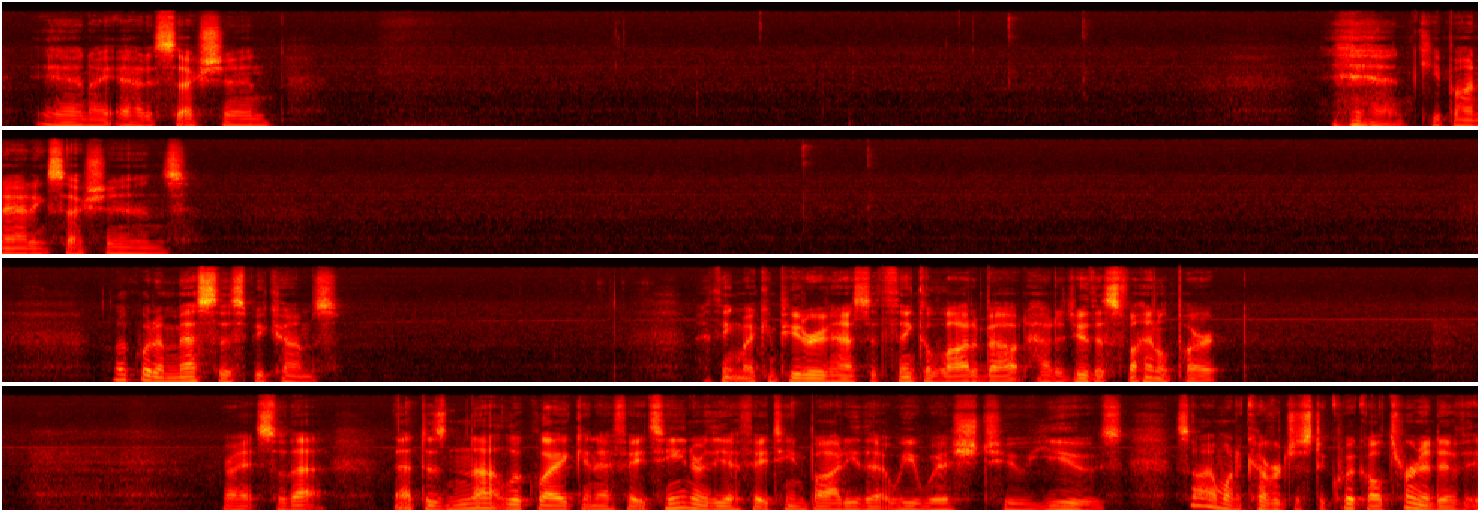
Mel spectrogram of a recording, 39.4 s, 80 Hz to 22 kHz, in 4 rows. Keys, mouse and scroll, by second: 0.4 click, 1.2 click, 2.4 click, 3.5 click, 4.5 click, 5.4 click, 6.3 click, 6.7 middle click, 8.1 click, 9.1 click, 10.2 click, 10.5 click, 11.6 click, 13.0 click, 14.0 click, 15.2 middle click, 16.4 click, 17.5 click, 19.6 click, 20.6 click, 23.5-23.8 scroll down 1, 30.0-30.6 scroll down 2, 31.0 scroll down 2, 31.5 scroll up 2, 32.2 click, 33.1-34.1 scroll up 6, 34.8-38.0 drag, 34.9-38.0 right drag, 38.2 scroll down 2, 38.9 scroll up 2.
